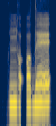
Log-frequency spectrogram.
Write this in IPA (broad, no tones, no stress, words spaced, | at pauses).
ɲɔʔɔd̪ɛ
